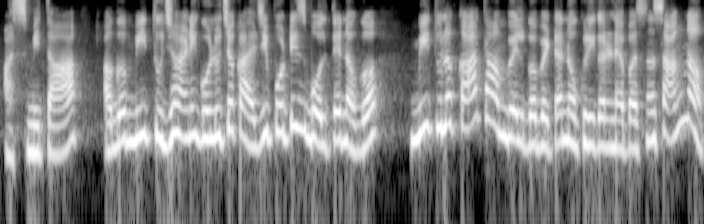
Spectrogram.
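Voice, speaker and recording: Woman doing an aggrieved middle-aged mother, plaintive, voice pitched up. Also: animated, normal speed, natural voice. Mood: hurt. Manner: hurt, plaintive.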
